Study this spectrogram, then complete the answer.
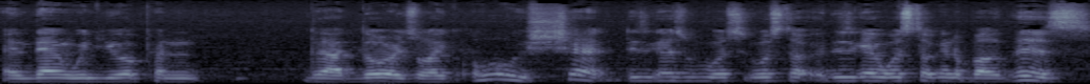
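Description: A man's fairly high voice, dark and mellow in tone, at a moderate pace. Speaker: poet and musician. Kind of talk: casual interview chat. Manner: halting, searching for words.

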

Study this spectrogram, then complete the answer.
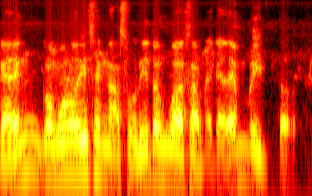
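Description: Speaking with a Puerto Rican accent, a man uses lively intonation at a fairly high pitch. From Puerto Rico. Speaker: baseball player. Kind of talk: interview.

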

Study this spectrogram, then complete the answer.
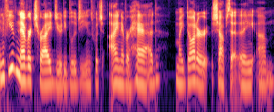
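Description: A woman speaks with a very deep, low pitch and vocal fry. It is a very clean recording with a silent background. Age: 50s. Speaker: shop owner and fill-in radio co-host. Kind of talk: casual chat.

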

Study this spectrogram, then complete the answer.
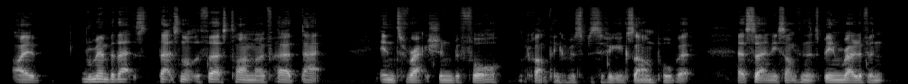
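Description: A man talks at a fairly quick pace but breaks it with long, frequent pauses, recorded very cleanly against a silent background. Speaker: podcast host. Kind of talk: casual interview about game rules. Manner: hesitant, many fillers.

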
